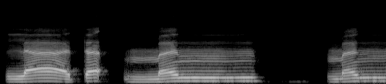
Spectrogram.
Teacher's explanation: ला तमन्ना, एक ही नून मुशद्दद, एक ही नून पढ़ेंगे, लेकिन जो ला तमन, जब हम मन कर रहे होंगे ना, मन गुन्ना कर रहे होंगे, तो उसी गुन्ने के दौरान हम क्या करेंगे, होंठों को गोल करेंगे और फिर उसके बाद छोड़ देंगे।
